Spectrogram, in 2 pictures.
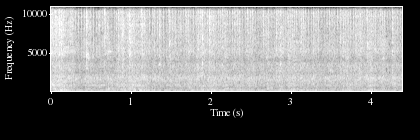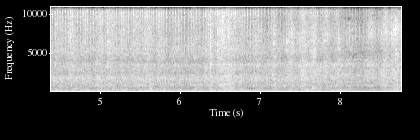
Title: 94 Mustang Rough Idle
